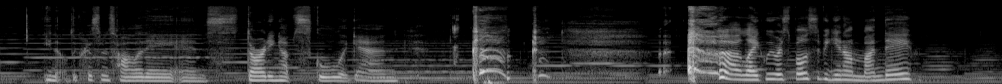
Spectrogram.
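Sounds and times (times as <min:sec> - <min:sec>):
soft background music: 0:00.0 - 0:10.0
woman coughing: 0:04.5 - 0:05.6, 0:06.6 - 0:07.4.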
